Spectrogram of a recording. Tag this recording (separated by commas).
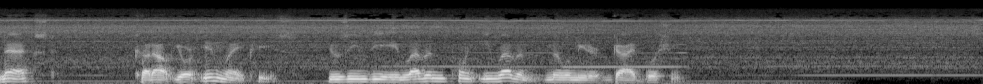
Speech, Tools, Power tool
